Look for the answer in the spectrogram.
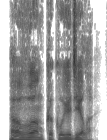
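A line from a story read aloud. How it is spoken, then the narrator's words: Fierce growl. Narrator (Russian): свирепо прорычал Филипп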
